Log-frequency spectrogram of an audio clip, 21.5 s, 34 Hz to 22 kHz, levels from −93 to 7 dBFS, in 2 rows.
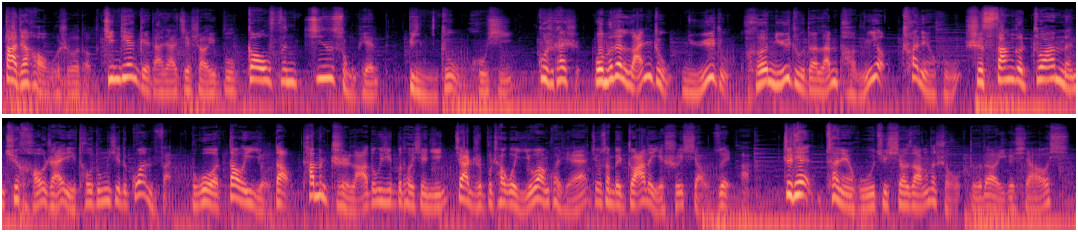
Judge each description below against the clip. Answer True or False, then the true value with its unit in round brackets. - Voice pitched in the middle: True (160 Hz)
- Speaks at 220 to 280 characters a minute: False (315 characters per minute)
